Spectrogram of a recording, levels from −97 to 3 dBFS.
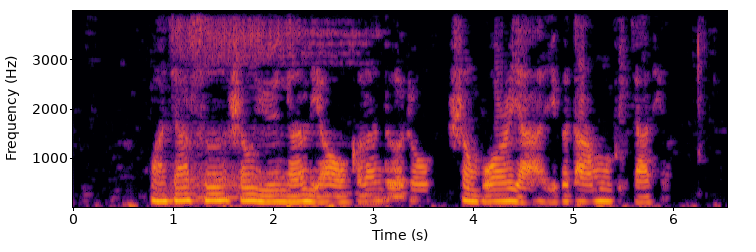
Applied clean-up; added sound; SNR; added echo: classical method Wiener filter.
